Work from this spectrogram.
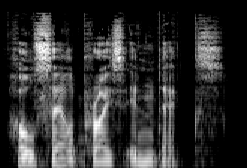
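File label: "wholesale price index", British English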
